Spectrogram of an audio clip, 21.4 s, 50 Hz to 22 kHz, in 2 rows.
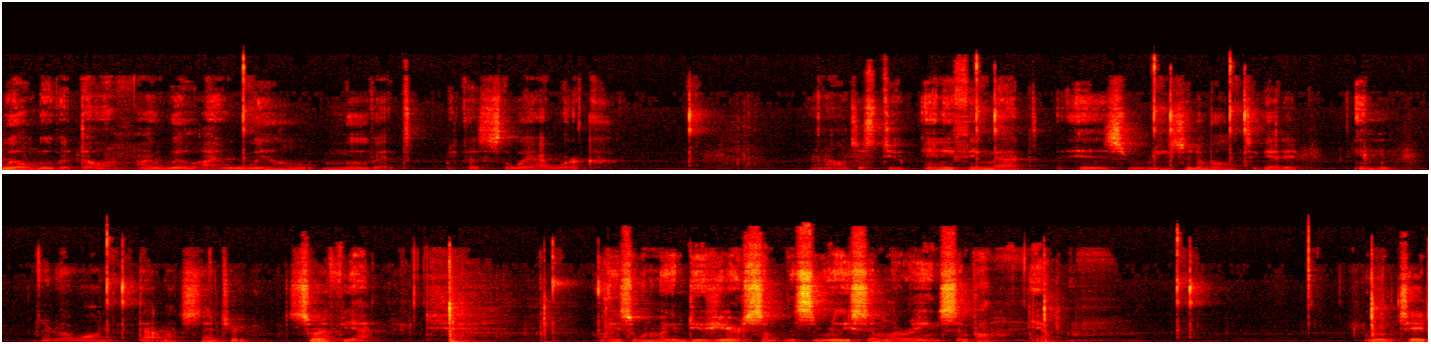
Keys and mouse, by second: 1.8-3.6 drag, 5.6-7.3 middle drag, 7.3-11.2 right drag, 11.5-13.5 drag, 14.0 n, 18.5 shift+a, 21.0 r.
